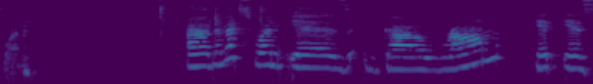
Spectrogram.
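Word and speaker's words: Gharaam: The next one is GHARAM. It is spelled G-H-A-R-A-A-M. GHARAM.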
